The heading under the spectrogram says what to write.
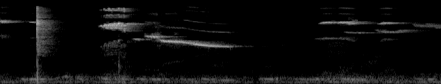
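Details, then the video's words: Sunda blue robin, locally tledekan gunung, singing in a long rolling style: a sharp click, then very high thin whistles descending in slurred strokes, later softer high whistled phrases over a steady low hum. "Ocehan Tledekan Gunung gacor Ngeri Bikin Tledekan Apapun ikut Gacor Ngerol Panjang"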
